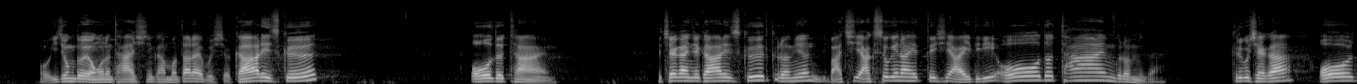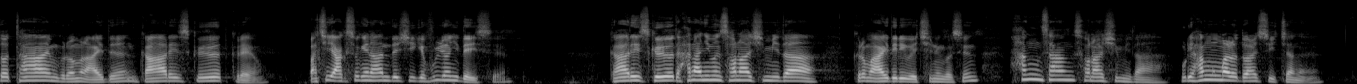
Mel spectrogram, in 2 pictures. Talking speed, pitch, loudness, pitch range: 400 characters per minute, 155 Hz, -25 LUFS, 120-180 Hz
